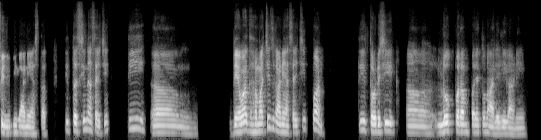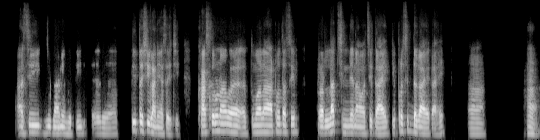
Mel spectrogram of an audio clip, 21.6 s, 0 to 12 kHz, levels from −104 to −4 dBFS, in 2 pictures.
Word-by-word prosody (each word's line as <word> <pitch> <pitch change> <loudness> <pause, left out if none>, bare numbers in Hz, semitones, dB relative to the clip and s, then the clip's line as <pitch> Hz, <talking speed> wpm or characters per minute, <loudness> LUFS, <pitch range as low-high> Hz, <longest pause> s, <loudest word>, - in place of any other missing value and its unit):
फिल्मी 115 +2 +1
गाणी 115 0 +2
असतात. 110 0 -6 0.4
ती 165 - -5
तशी 155 +3 +3
नसायची. 160 -5 -2 0.4
ती 200 0 -6 0.2
अ, - - -7 1.6
देवाधर्माचीच 145 +6 +4
गाणी 140 -4 +3
असायची 125 +5 -4 0.2
पण 185 -5 +2 0.7
ती 175 0 0
थोडीशी 140 +1 +4 0.3
अ, 125 - -8 0.6
लोकपरंपरेतून 140 -2 +3
आलेली 110 -1 +1
गाणी, 105 -1 -4 0.7
अशी 115 +3 -3 0.4
गाणी 115 0 +1
होती. 110 +2 -7 1.0
ती 160 - +3
तशी 150 -2 +2
गाणी 115 -5 +2
असायची. 105 - -6 0.4
खास 125 0 +3
करून 155 0 +3
अ, 130 -6 +3
तुम्हाला 130 0 +3
आठवत 140 +3 +1
असेल 135 +2 -2 0.4
प्रल्हाद 120 +6 +3
शिंदे 125 -4 -4
नावाचे 115 -2 -2
गायक 105 +1 +4
हे - - -6
प्रसिद्ध 145 0 -1
गायक 105 -3 +3
आहेत. 105 +4 -6 0.5
अ 100 - -15 1.1
हां, - - -3
130 Hz, 115 wpm, -22 LUFS, 115-145 Hz, 1.6 s, देवाधर्माचीच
